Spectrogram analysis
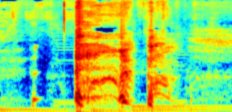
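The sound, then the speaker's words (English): Coughing from allergies: three sharp, harsh coughs in quick succession, with a faint throat sound just before them, heard alone over a low steady hum. “As soon as I stepped out, I started coughing.”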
